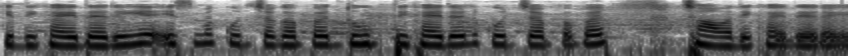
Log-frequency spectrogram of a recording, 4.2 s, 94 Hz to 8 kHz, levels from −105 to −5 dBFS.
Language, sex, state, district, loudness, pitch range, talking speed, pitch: Hindi, female, Uttar Pradesh, Budaun, -14 LUFS, 220-245 Hz, 325 wpm, 230 Hz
